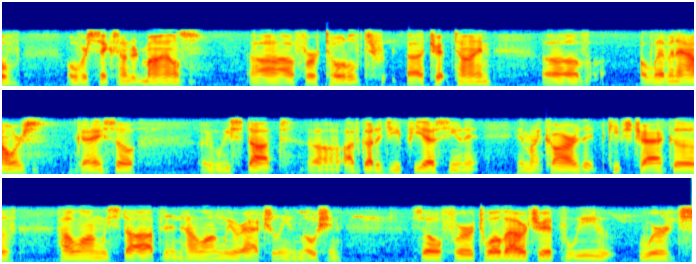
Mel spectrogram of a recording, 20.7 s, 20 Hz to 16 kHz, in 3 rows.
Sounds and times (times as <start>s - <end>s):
Speech: 0.0s - 8.3s, 8.9s - 17.3s, 18.0s - 20.7s.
